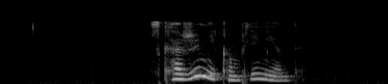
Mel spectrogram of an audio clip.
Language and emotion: Russian, positive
